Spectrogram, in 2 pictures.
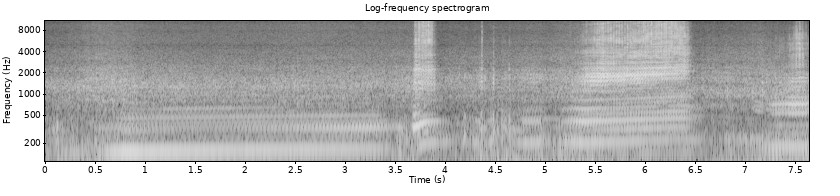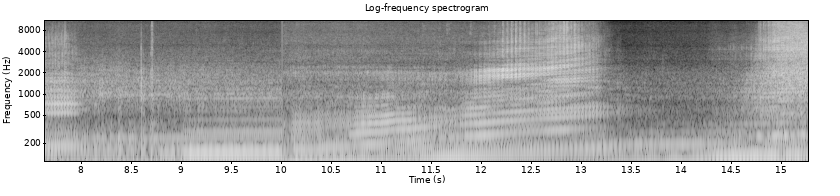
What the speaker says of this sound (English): So many different exhausts you can get, and the Z's sound so good.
